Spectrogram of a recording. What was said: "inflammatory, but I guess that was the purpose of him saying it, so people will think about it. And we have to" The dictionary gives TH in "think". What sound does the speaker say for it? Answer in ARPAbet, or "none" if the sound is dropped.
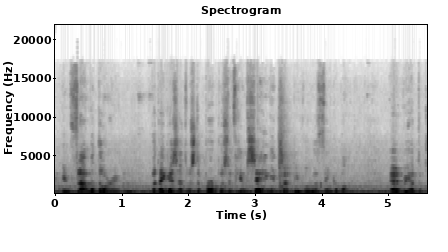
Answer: TH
